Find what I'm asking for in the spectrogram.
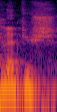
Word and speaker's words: Mapuches: Avec l'accent tonique sur le U. Euh, en espagnol, alors en français on dirait les Mapuches.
